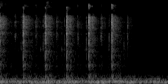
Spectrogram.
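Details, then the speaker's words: Chiropractic activator adjustment, a mild tool-based alternative for nervous or painful patients: six sharp, evenly spaced spring-loaded clicks in about a second and a half. "And another common alternative or way that can be adjusted is with a tool, okay, an activator, things like this. So it feels just like something is kind of clicking and hitting you. It's a very mild adjustment."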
